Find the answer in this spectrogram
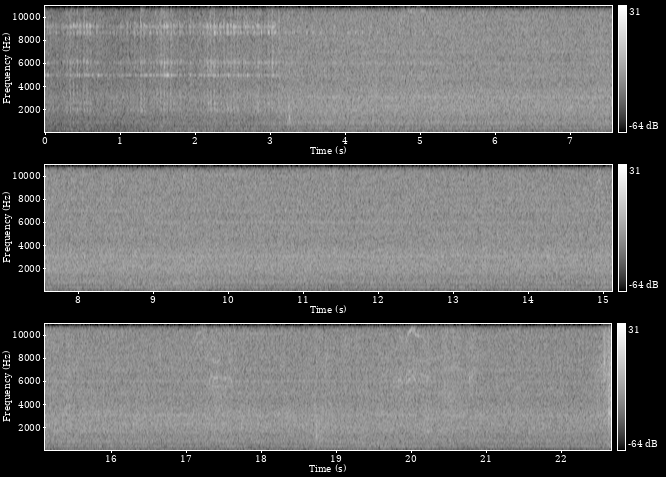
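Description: Homemade single-coil DC motor running: the enamelled copper wire coil spinning, its bare axle ends rattling and scraping steadily in the bent-wire supports as they make and break contact.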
